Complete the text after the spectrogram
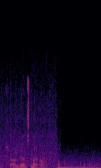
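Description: Water rushes over rocks nearby.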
